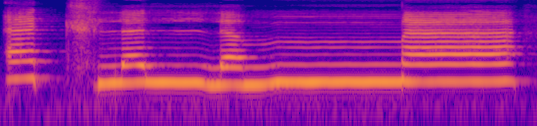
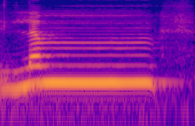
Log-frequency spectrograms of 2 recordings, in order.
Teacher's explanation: لام کو لام سے ملاتے ہوئے غنہ نہیں کرنا، لام کو میم سے ملاتے ہوئے غنہ کریں گے.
